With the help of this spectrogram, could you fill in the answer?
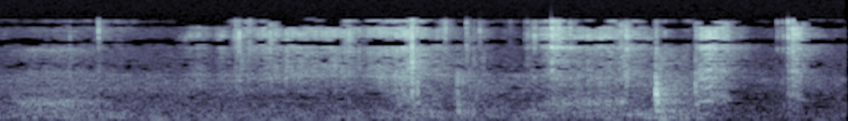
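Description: A thin metal knife blade scrapes and slices across hard, dry beige kinetic sand packed full into a hand-sized orange plastic star-shaped mold held in one hand. Dry, gritty scraping and crisp cutting strokes come in quick bursts, bright and hissy with little low end, and each stroke ends sharply with almost no ring.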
